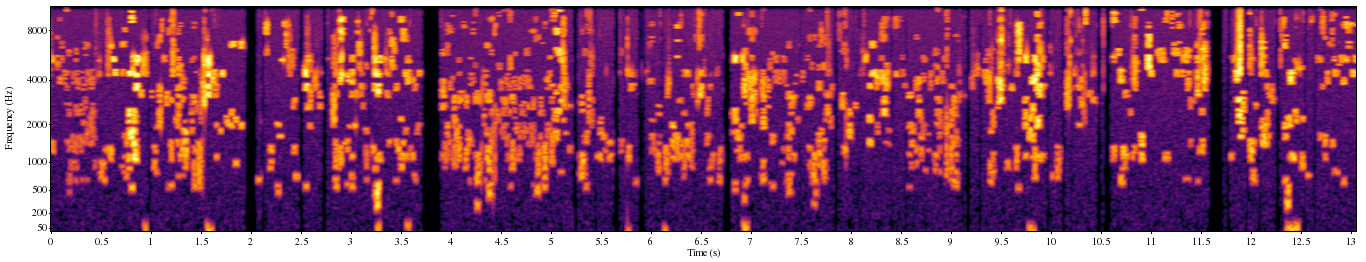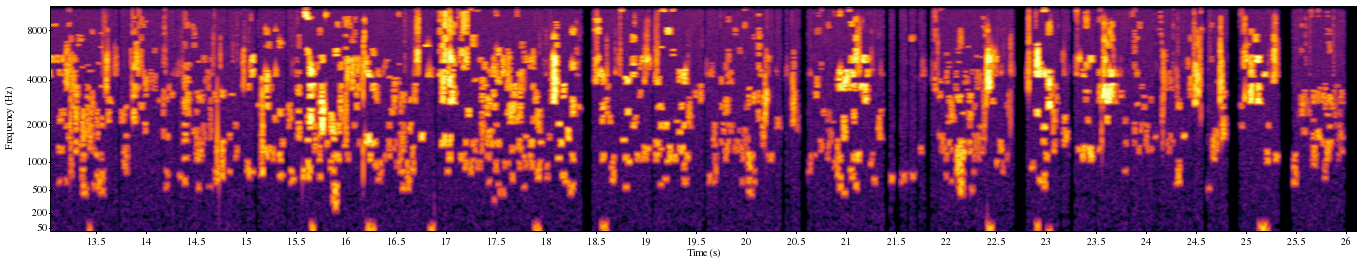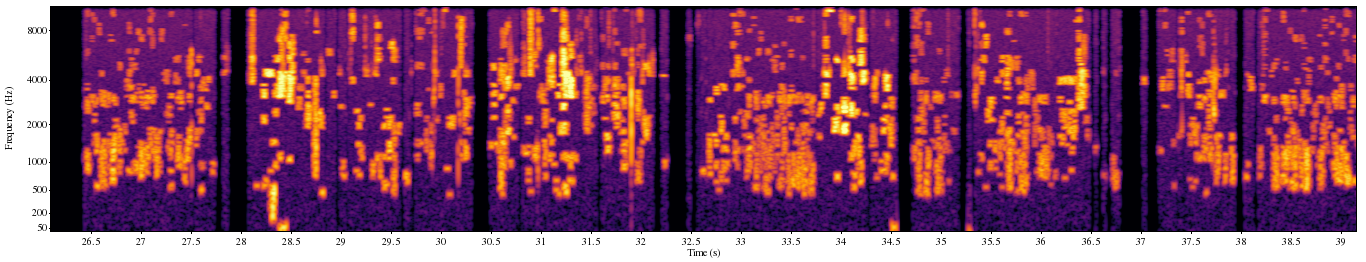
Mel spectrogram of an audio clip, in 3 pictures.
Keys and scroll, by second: 12.0 ctrl+j, 15.2 ctrl+t.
